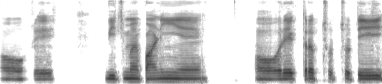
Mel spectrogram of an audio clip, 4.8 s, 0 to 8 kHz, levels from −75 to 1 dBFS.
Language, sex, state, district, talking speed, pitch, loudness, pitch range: Marwari, male, Rajasthan, Nagaur, 150 wpm, 105 Hz, -22 LUFS, 95-105 Hz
